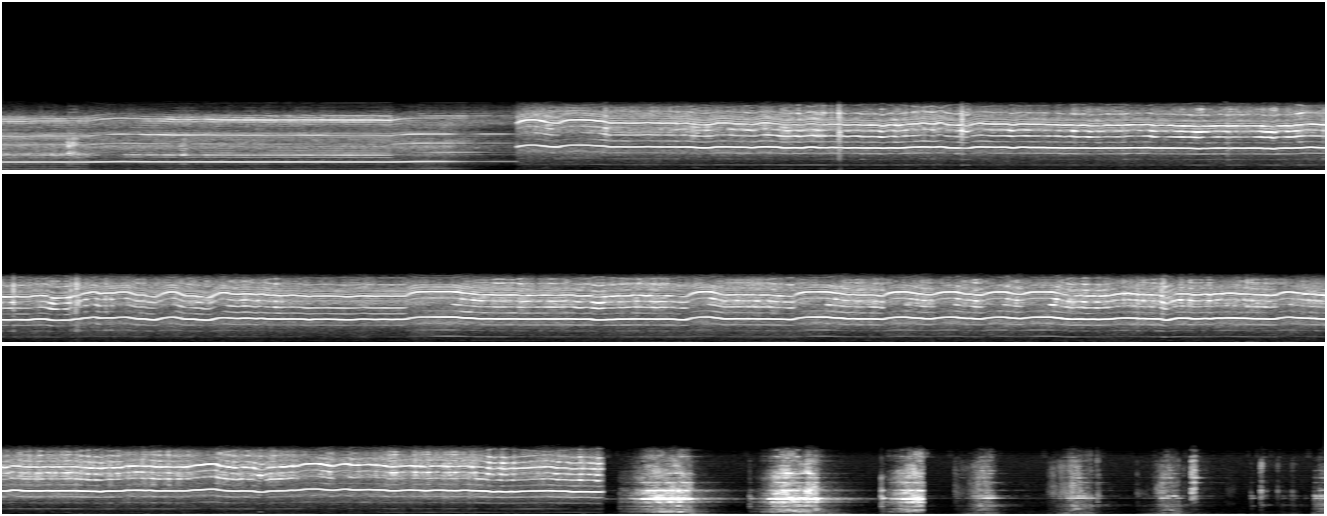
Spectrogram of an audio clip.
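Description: A handheld rotary tool whines steadily as its small bit grinds the cast-iron frame of a Dake arbor press, the pitch wavering slightly under load. It stops a few seconds in and starts again at a higher pitch for about twenty seconds. Near the end a hand file rasps against the casting in about seven quick strokes.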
